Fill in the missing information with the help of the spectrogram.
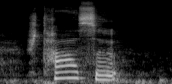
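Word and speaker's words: Straße: І літера Sz читається як подвійне с, наприклад, штрас фус з бухштабм, тобто буквами розібралися.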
